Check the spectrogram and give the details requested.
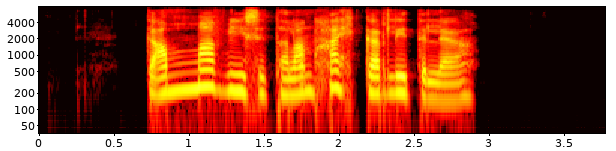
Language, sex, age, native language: Icelandic, female, 30-39, Icelandic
